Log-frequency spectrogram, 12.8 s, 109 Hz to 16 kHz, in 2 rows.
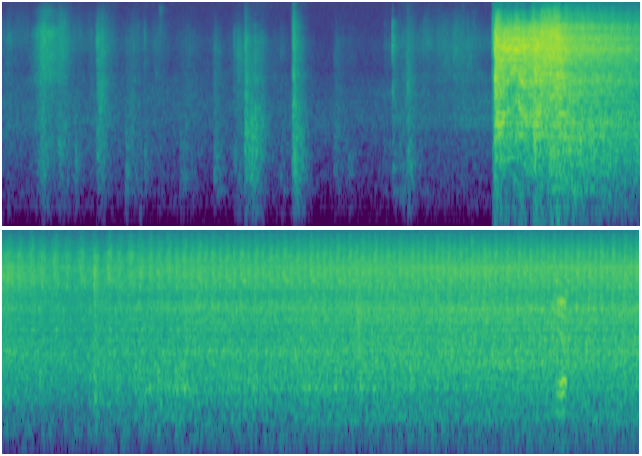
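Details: Pontiac Grand Prix 3800 V6, automatic, P0300 misfires on cylinders 2 and 5: cranks, catches, then idles with an uneven stumbling beat; swapping coils moved the misfire to cylinders 1 and 4, confirming a bad ignition coil.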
